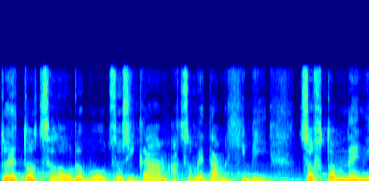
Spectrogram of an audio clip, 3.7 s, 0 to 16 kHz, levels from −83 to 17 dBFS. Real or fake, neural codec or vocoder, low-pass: fake; vocoder, 22.05 kHz, 80 mel bands, WaveNeXt; 9.9 kHz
